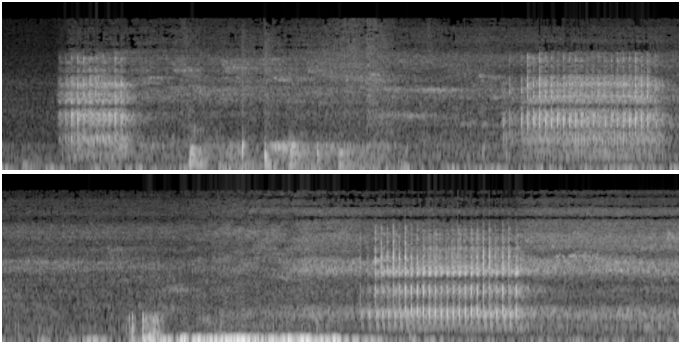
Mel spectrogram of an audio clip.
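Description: lesser spotted woodpecker drumming

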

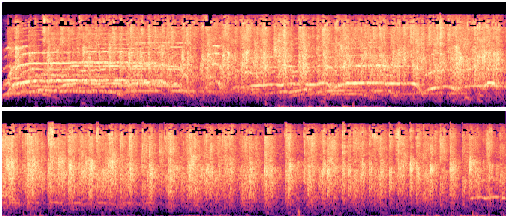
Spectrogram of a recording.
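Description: audience applause and cheering

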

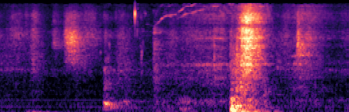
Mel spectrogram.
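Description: door being closed

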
